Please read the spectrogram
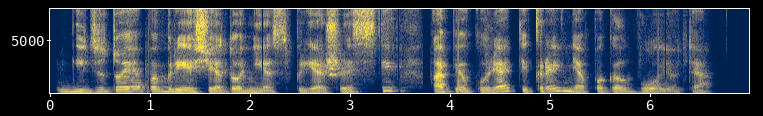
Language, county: Lithuanian, Kaunas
